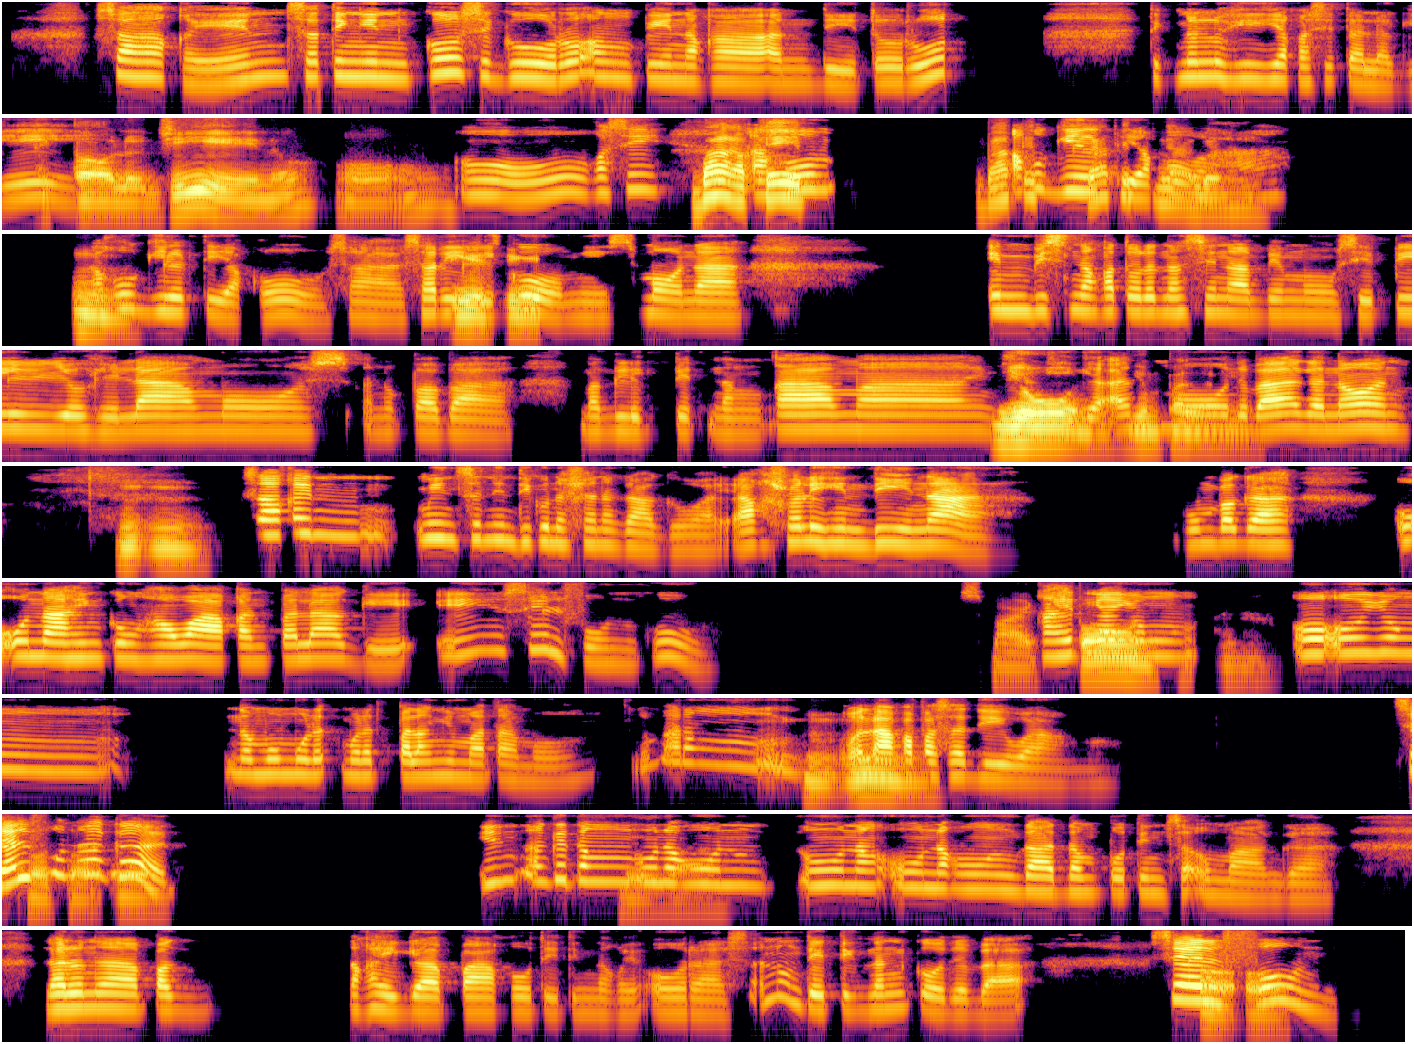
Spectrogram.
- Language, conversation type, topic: Filipino, unstructured, Ano ang masasabi mo tungkol sa unti-unting pagkawala ng mga tradisyon dahil sa makabagong teknolohiya?
- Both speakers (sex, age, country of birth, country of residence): female, 25-29, Philippines, Philippines; male, 45-49, Philippines, United States
- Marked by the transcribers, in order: stressed: "hindi na"; stressed: "Cellphone"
